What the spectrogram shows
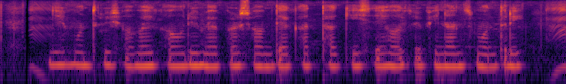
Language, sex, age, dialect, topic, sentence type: Bengali, female, 18-24, Rajbangshi, banking, statement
